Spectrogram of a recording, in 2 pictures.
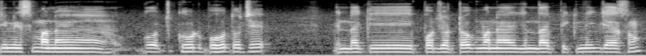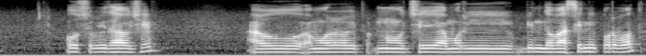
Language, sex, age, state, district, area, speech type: Odia, male, 30-45, Odisha, Bargarh, rural, spontaneous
